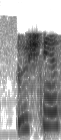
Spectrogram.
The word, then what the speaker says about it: Usnea: But then we tried that Ushne, I think it's pronounced, USNEA, on my son when he had a really bad abscess tooth.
